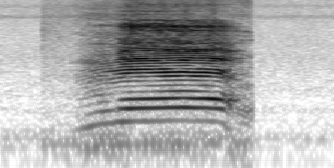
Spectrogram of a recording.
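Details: Brief bright cow moo lasting about a second and a half, climbing then steady, with strong upper harmonics and quiet surroundings.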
